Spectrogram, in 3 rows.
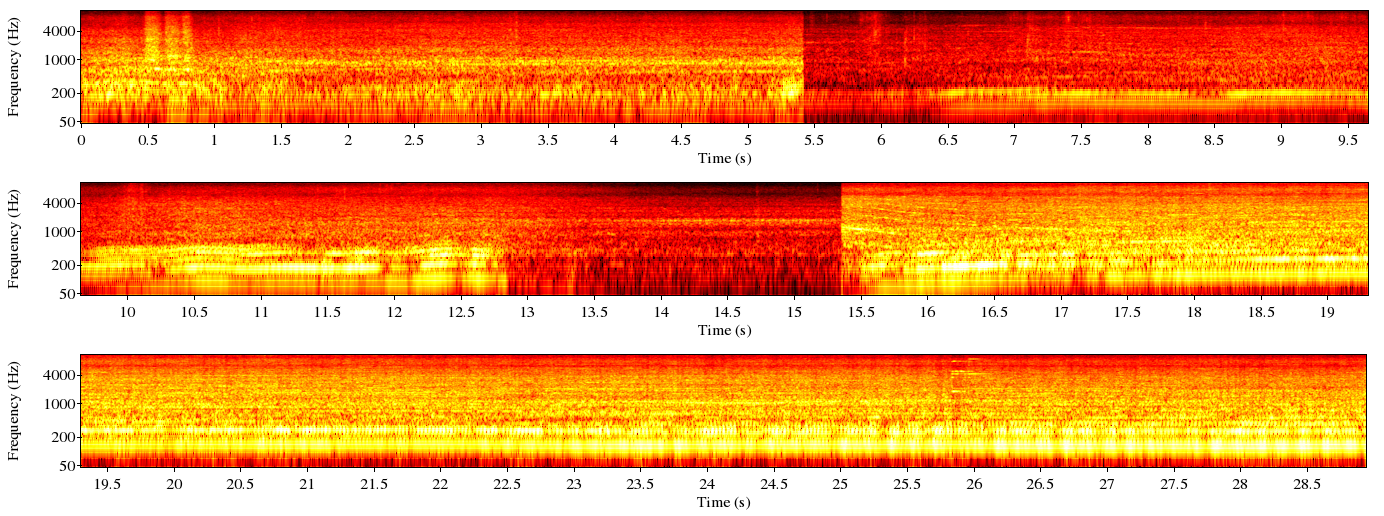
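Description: Off-road 4x4 engines in a muddy trench. One revs up and down in short bursts, then a closer engine rises and holds at steady, raised revs.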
